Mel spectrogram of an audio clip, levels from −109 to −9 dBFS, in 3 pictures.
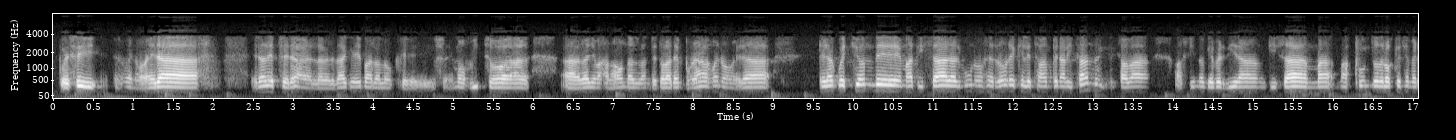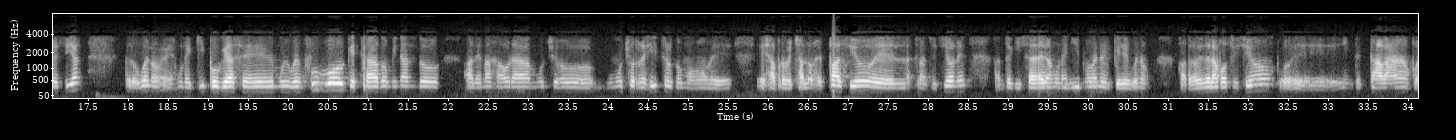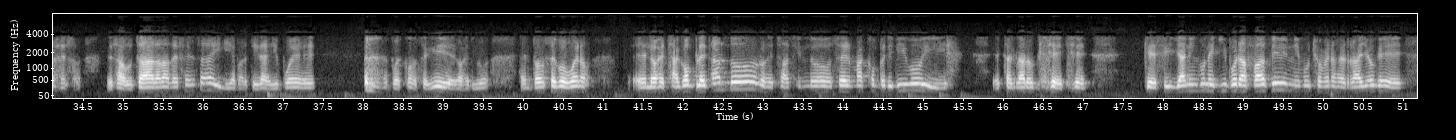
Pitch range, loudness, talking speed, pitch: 140-175 Hz, -22 LUFS, 165 wpm, 150 Hz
